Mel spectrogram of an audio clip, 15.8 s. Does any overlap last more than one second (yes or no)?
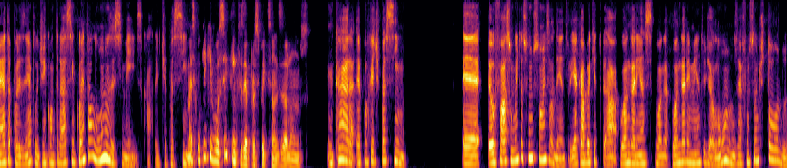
no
